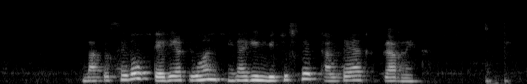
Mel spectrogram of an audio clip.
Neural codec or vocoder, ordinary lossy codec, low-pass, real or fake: codec, 16 kHz, 1 kbps, X-Codec, HuBERT features, trained on balanced general audio; Opus, 16 kbps; 7.2 kHz; fake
